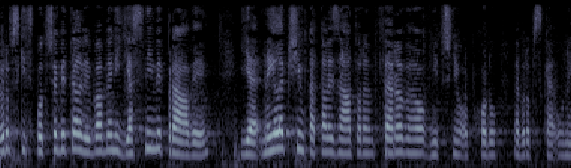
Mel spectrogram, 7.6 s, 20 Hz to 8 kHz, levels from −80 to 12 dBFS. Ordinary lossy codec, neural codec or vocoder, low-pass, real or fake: AAC, 48 kbps; none; 7.2 kHz; real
